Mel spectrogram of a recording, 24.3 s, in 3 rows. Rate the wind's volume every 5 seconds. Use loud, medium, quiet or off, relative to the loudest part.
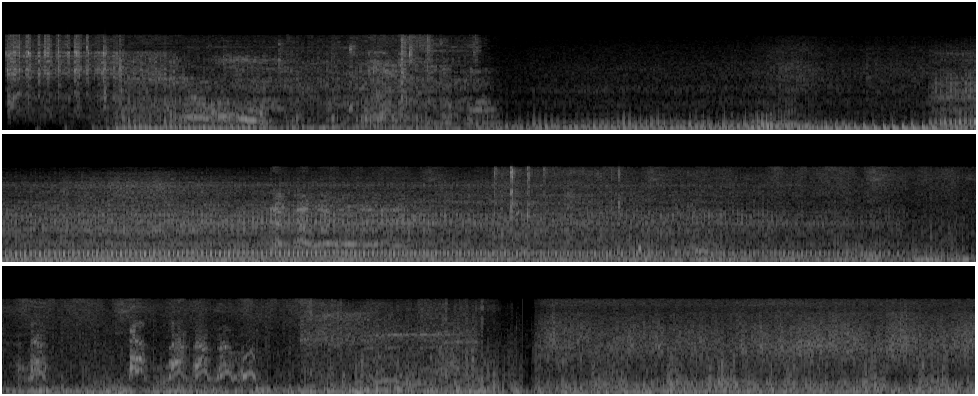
off, off, medium, loud, loud.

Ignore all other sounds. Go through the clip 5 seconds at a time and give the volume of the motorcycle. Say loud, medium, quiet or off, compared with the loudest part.
medium, loud, loud, medium, medium.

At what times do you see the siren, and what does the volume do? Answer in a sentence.
You can't hear the siren here.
